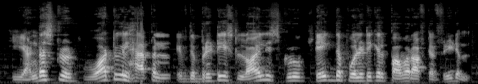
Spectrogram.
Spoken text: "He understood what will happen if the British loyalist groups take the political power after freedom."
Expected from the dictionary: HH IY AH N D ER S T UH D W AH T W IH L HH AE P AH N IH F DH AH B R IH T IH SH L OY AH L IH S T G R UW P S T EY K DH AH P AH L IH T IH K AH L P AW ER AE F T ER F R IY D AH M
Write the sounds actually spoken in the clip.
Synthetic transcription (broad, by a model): HH IY AH N D ER S T UH D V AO T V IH L HH AE P AH N IH F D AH B R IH T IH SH L OY AH L IH S T G R UW P T EY K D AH P AH L IH T IH K AH L P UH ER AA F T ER F R IY D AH M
